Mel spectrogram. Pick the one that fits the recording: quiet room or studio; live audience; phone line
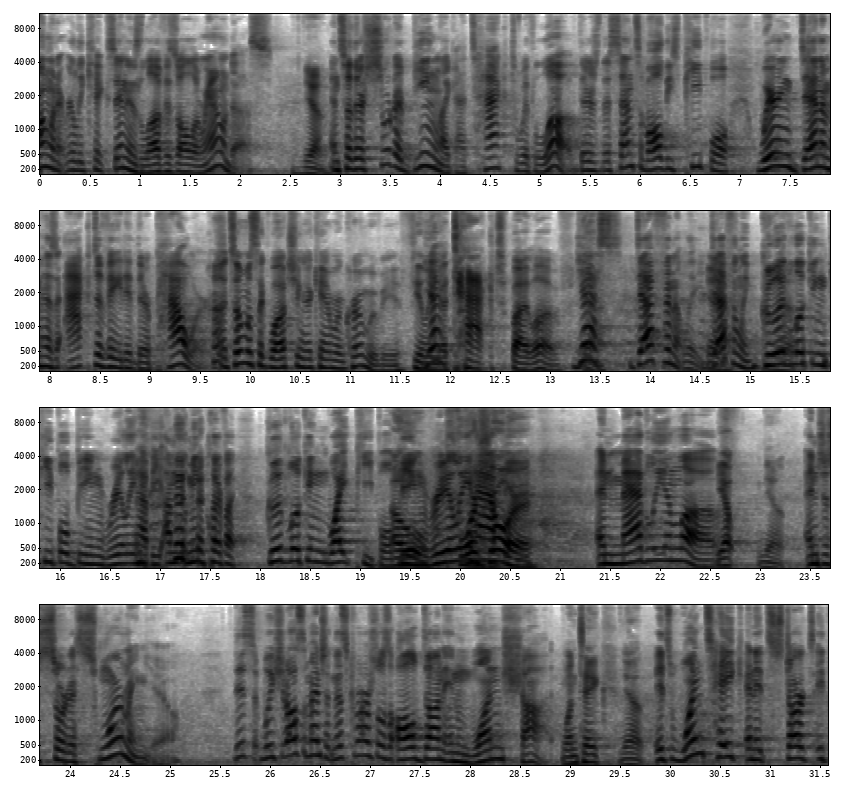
live audience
